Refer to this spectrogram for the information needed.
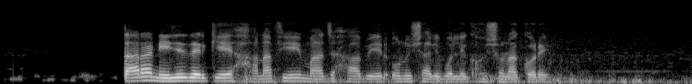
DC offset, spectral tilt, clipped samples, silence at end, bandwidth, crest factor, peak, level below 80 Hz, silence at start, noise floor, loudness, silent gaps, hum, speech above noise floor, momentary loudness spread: under 0.1%; -6.5 dB/octave; under 0.1%; 0.05 s; 7.8 kHz; 18 dB; -4 dBFS; -46 dBFS; 0.1 s; -50 dBFS; -20 LUFS; none; none; 31 dB; 22 LU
